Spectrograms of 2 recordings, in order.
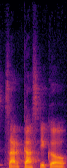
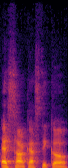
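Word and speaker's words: sarcástico: But bottom line, sarcastic is sarcastico, not esarcastico. Then check out this second but different exception.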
